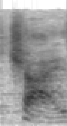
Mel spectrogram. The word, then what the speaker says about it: chi: P of tri squared how that's pronounced it looks like x squared but it is chai squared P of chai squared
